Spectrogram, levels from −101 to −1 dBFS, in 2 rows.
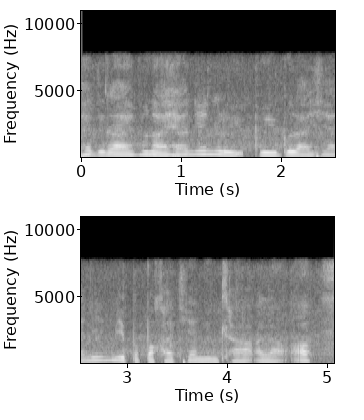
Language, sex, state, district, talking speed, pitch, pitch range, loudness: Mizo, female, Mizoram, Aizawl, 155 wpm, 220 Hz, 210-235 Hz, -18 LUFS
